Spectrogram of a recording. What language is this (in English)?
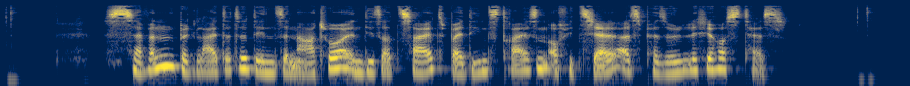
German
